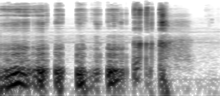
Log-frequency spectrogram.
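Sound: imitated snoring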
